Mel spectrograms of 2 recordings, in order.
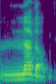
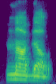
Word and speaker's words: model: Esta es bien curiosa porque esa E que está ahí no suena. Si ustedes se fijan, es como que se perdiera la E que está entre la D y la L. Y ahí solo suena L. Lo que sucede es que la L ya lleva un sonido como de E al principio.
